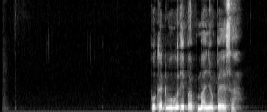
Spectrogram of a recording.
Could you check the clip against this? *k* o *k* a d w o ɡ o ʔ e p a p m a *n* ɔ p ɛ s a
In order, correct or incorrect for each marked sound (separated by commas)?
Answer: incorrect, correct, incorrect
